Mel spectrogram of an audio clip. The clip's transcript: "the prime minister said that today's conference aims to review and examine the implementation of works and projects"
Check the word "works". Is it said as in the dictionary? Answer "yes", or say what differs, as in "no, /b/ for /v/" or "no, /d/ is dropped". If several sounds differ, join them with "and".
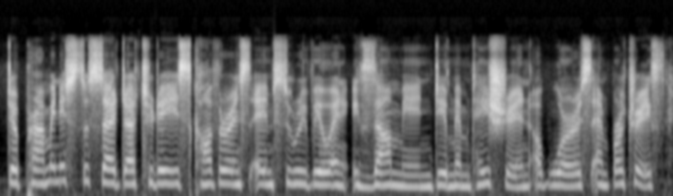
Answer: no, /k/ is dropped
